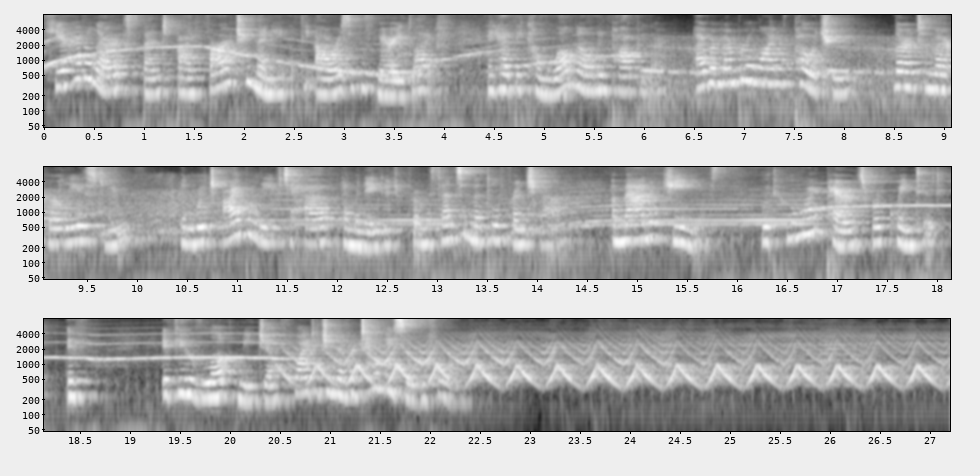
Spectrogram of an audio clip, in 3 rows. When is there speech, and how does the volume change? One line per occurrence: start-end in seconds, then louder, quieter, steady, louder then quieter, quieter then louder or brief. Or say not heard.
0.1-22.4 steady.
